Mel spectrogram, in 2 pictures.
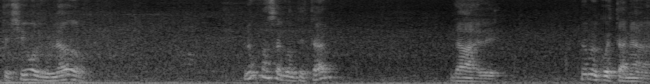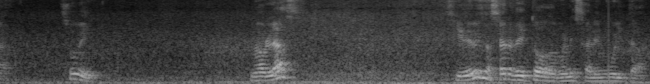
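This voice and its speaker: Actor playing a leering street creep, distant and echoey. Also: male voice, medium pitch, big pitch swings, unhurried, pauses often, darkish tone. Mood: leering, insistent. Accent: Argentine. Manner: leering, insistent, lewd. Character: sleazy older man catcalling from a car. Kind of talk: radio drama acting. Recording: roomy, distant, faint hiss and ambience.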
